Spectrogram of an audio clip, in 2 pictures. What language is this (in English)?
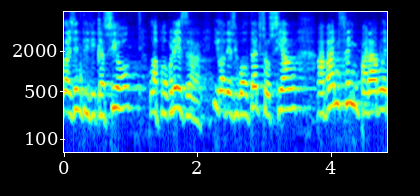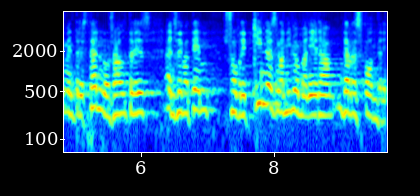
Catalan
